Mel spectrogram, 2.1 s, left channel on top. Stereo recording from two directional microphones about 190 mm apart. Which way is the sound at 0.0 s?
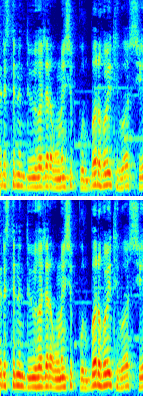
30° right (ahead or behind).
